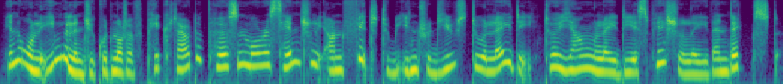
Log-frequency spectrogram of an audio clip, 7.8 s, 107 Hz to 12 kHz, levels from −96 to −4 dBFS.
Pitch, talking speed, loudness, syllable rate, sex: 260 Hz, 190 wpm, -17 LUFS, 5.8 syllables/s, female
